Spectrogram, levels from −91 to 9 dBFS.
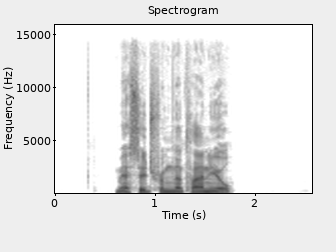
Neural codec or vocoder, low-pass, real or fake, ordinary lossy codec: none; 14.4 kHz; real; none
